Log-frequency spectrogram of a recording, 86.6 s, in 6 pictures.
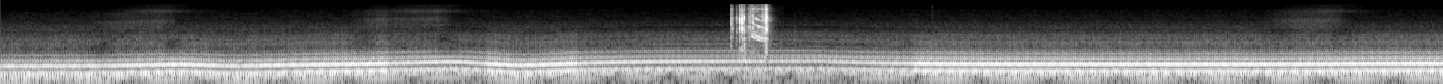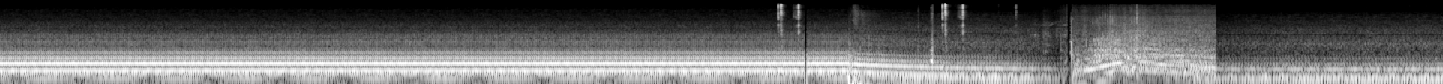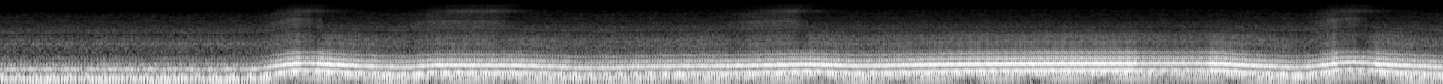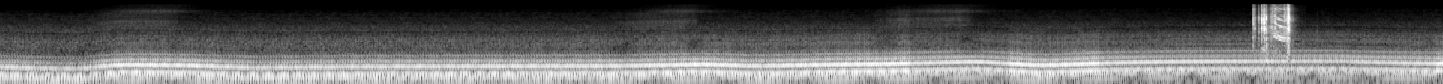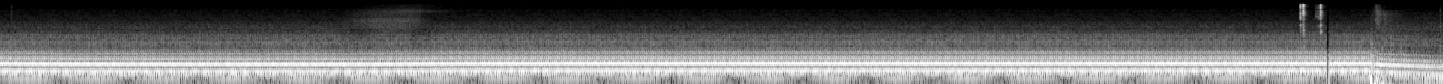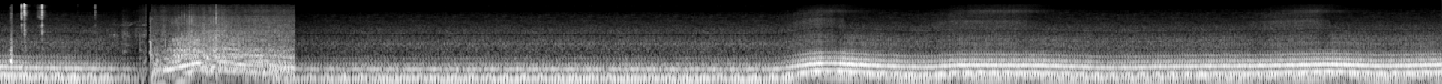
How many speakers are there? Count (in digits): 0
